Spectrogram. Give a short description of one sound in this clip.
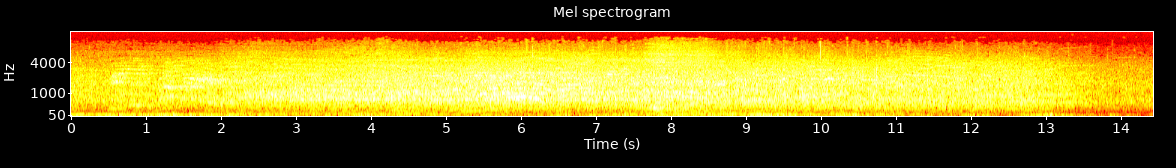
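A large crowd cheers and roars outdoors.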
